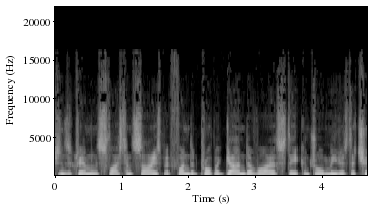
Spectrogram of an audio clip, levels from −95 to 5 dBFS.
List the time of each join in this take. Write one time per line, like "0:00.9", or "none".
0:01.1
